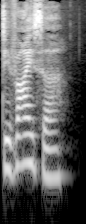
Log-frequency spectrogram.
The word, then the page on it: divisor: British English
